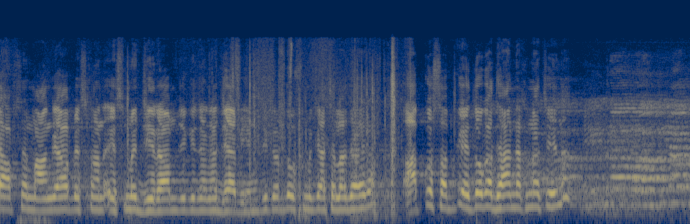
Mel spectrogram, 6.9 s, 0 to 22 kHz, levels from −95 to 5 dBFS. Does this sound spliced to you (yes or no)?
no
